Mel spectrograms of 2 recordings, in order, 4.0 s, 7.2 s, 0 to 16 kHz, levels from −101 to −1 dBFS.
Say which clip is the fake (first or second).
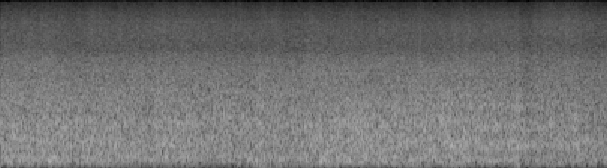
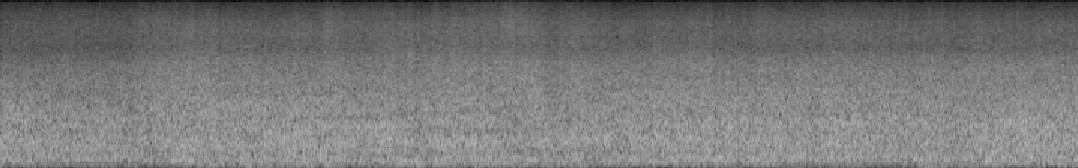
first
